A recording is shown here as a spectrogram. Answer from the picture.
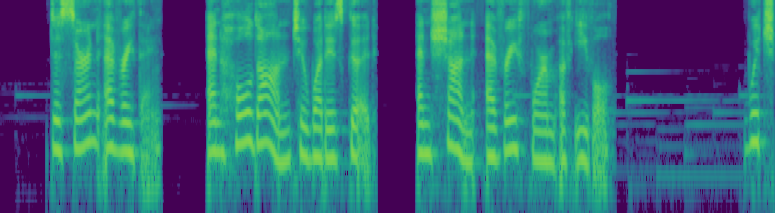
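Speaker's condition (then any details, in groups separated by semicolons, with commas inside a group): No condition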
